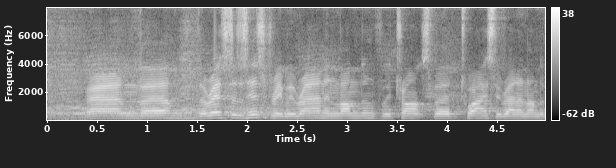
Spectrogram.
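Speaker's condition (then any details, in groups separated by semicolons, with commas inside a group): No condition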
